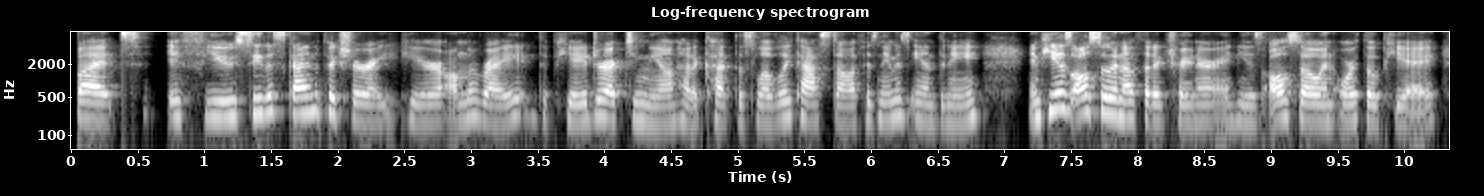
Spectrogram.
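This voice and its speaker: A woman's voice: mid-range voice, quick pace. A young woman in her twenties, born in Mexico, giving an encouraging, casual presentation on a video call with fillers. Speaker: PA student speaker. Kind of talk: online workshop presentation.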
